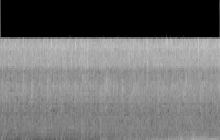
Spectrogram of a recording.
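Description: Steady rain with thunder rumbling in about halfway through and growing louder: the thunder of a close lightning strike, just on the other side of the house.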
